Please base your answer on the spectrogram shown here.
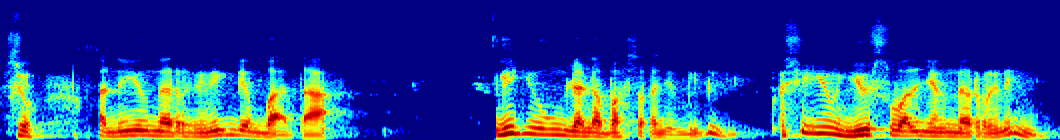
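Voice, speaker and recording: Preacher guy mixing tagalog n english, husky voice, bit muffled. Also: big pitch swings, unhurried, long pauses, a little mellow. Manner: mixes Tagalog and English, addresses listeners as brothers; acts out voices in the story with a raised pitch. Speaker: priest. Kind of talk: homily with a told joke.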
